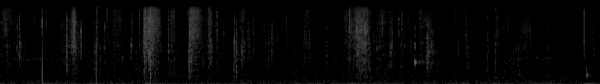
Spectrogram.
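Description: Paper CD sleeve and packaging inserts rustling and crinkling as they are handled and lifted out of a phone box, in short irregular bursts.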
